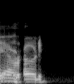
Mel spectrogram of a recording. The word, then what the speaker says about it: Rodian: Is that how you say it? Rodan or Rodian? Or how do you say Rodian. Rodian.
